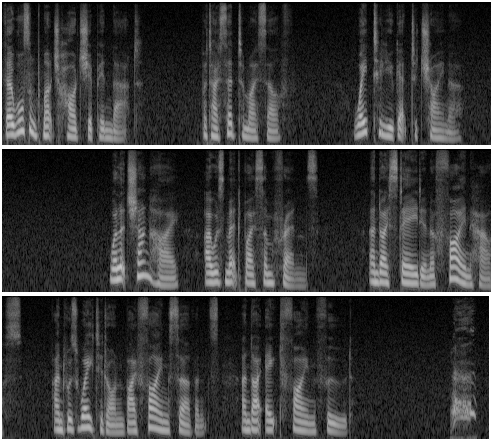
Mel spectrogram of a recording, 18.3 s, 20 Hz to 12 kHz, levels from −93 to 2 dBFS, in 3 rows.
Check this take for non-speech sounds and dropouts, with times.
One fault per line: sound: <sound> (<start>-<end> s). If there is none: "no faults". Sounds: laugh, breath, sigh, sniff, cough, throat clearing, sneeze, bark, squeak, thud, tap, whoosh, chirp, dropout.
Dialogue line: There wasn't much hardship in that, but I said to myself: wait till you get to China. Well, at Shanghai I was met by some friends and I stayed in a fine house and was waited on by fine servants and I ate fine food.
sound: bark (17.8-18.2 s)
